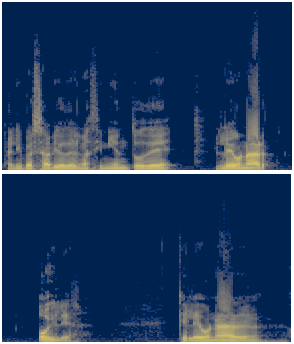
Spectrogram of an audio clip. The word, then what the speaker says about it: Euler: Bueno, pues Leonhard Euler, se escribe Euler, todo el mundo hemos dicho Euler, por lo visto es Euler, vamos a llamarle Euler, que es realmente como se pronuncia.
